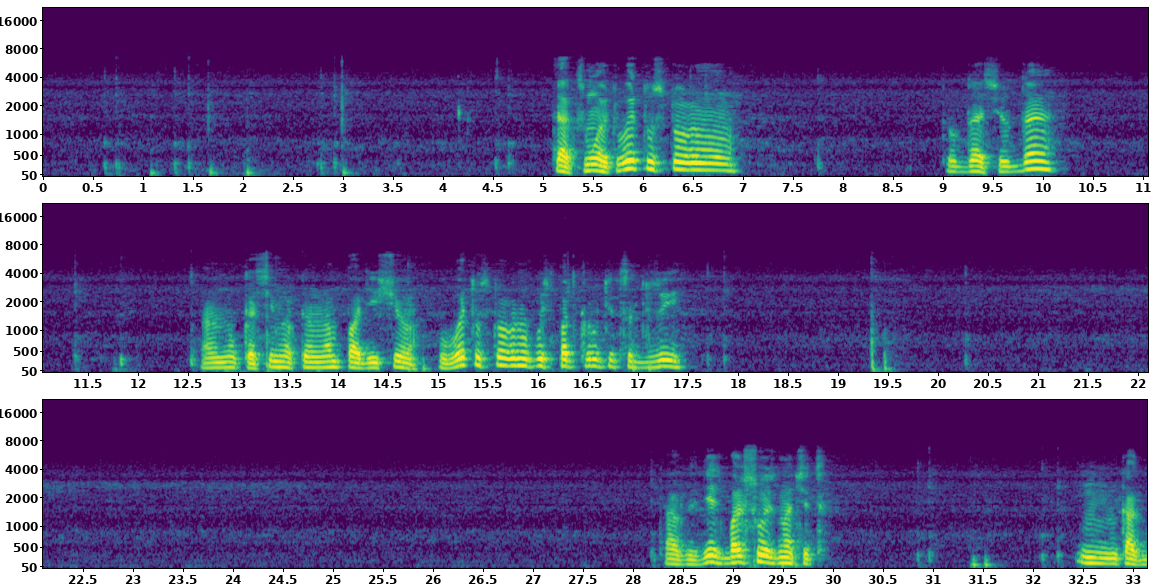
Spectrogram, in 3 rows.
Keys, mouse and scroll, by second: 3.0 shift+click, 4.8 click, 6.8 click, 8.1-11.7 drag, 12.1 middle click, 13.5 KP_7, 15.0 r, 17.2 g, 19.6 i, 20.6-28.5 drag, 29.7 r, 31.6 g.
